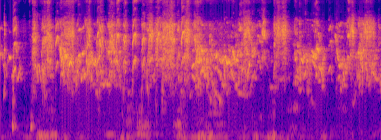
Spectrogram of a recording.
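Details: A group of colourful budgerigars chirping during feeding, an unbroken stream of bright, scratchy warbles and quick chirps from overlapping birds, with faint low tapping.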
